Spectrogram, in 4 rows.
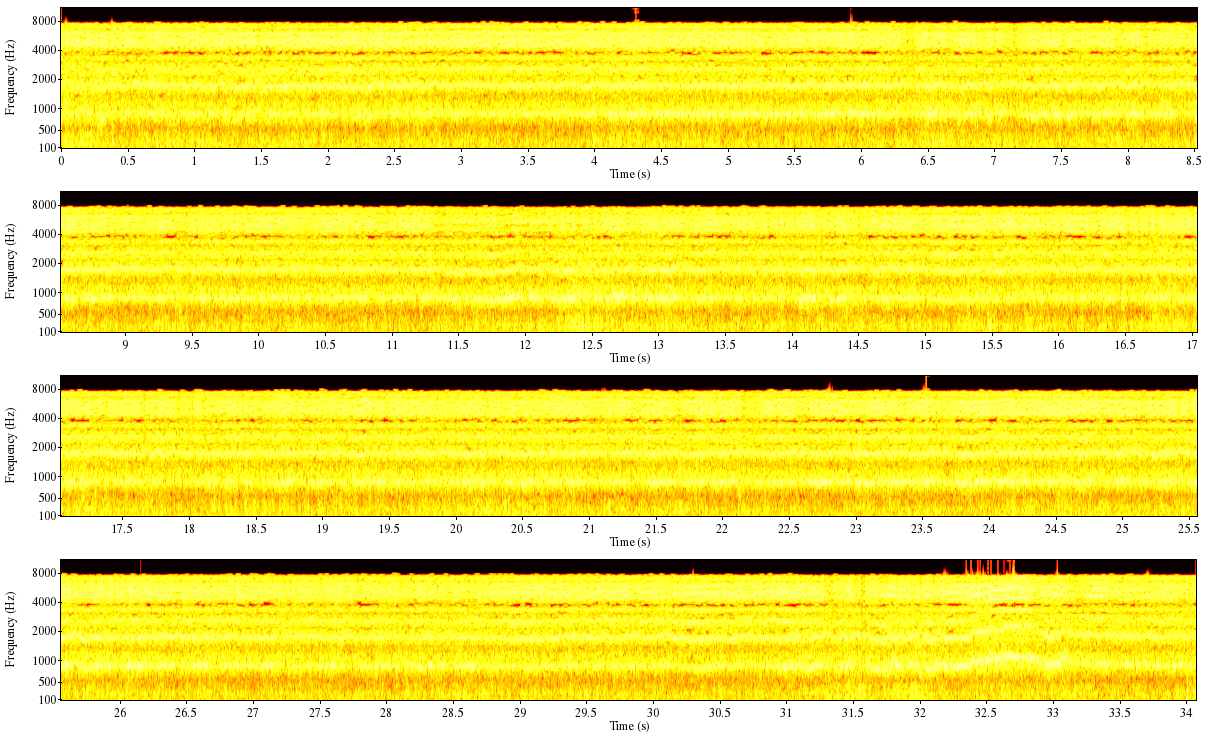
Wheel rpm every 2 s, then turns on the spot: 220, 230, 230, 230, 240, 230, 230, 230, 230, 230, 230, 230, 230, 240, 230, 230, 250.
none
